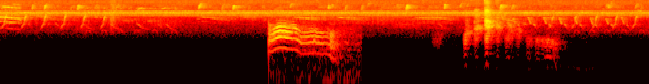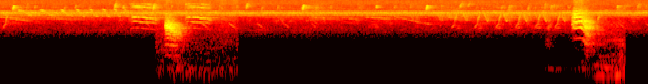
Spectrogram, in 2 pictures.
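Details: Wild lion cubs with their mothers in natural surroundings give short, harmonic, wavering meow-like calls in four separate bursts, about every four to six seconds, over a steady high-pitched buzzing background.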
